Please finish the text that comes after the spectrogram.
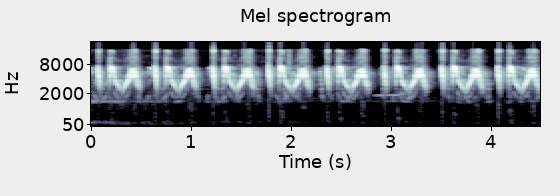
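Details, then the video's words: Bar-winged prinia song for toughening a bird's mentality: insistent high whistles, each a quick falling-then-rising swoop, repeated regularly roughly every half second, with a low steady hum in the background. "bikin ciblek gunung Ngetop || down mental bangkitkan lagi"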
